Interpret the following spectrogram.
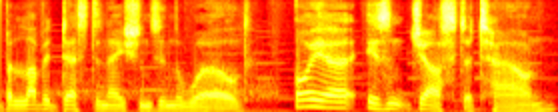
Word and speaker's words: Oia: Perched delicately on the rugged cliffs of Santorini's northern tip, the village of Oia, pronounced Ia, is a vision lifted straight from a postcard.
